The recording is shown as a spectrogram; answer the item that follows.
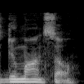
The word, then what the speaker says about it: Dumonceaux: Can you give me the pronunciation, on your last name, please? Absolutely. It's Dumonceaux.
